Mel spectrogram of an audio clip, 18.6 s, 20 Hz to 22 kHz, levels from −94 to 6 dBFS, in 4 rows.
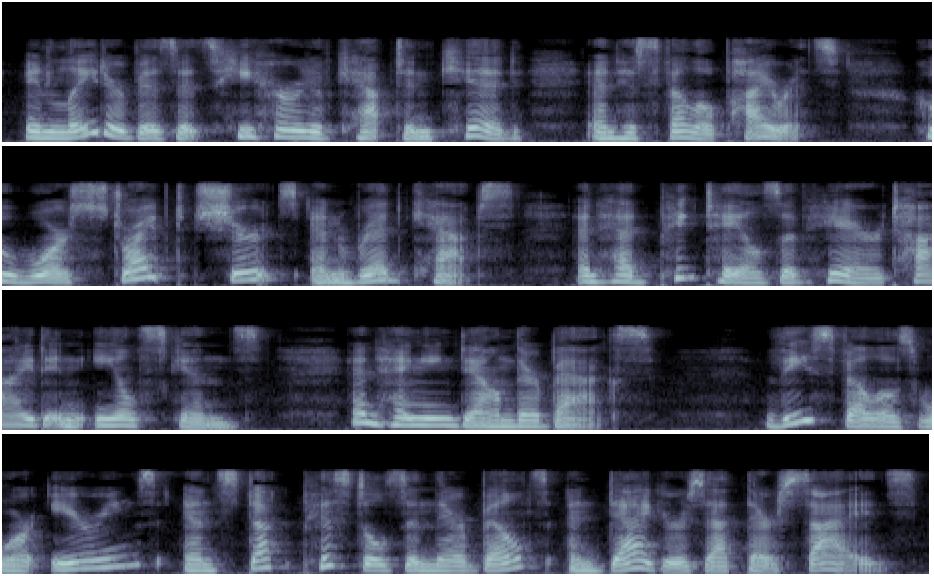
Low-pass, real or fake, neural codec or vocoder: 7.2 kHz; real; none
